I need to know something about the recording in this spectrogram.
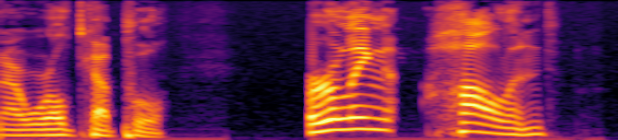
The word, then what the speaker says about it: Haaland: Erling Haaland. Say it like the country, but it's spelled a little differently.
